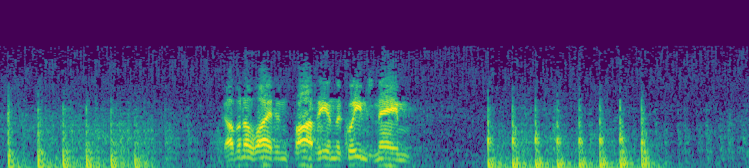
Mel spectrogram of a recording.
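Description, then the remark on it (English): Rapid, heavy knocking on a wooden stockade gate comes in two bursts, with a man calling out loudly in between the rounds of pounding. “Knock.”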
